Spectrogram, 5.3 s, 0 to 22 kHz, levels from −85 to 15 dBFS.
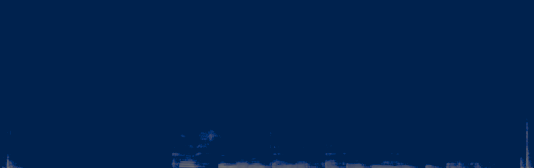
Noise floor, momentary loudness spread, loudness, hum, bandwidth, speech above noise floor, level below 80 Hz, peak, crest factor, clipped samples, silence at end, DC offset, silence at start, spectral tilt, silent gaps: under -90 dBFS; 15 LU; -56 LUFS; none; 5.8 kHz; over 34 dB; -82 dBFS; -32 dBFS; 26 dB; under 0.1%; 0 s; under 0.1%; 0.05 s; -7 dB/octave; 0.83-0.87 s, 1.09-1.17 s, 1.29-1.41 s, 1.47-1.53 s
